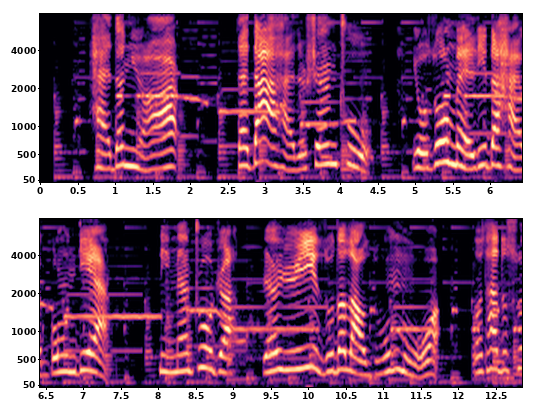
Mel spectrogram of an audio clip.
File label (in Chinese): 女 真男童 海的女儿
